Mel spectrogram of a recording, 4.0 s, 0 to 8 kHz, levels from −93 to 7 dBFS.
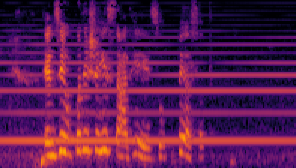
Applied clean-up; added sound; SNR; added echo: none; Wind instrument, woodwind instrument; 9 dB; none.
